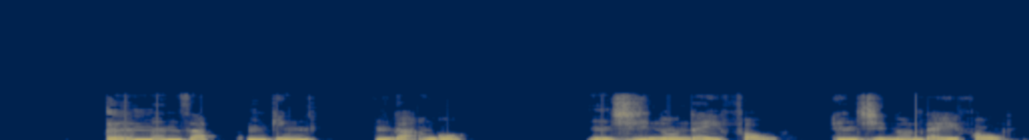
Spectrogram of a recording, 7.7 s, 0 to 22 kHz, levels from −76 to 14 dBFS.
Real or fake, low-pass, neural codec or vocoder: real; 7.2 kHz; none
